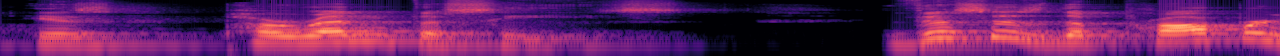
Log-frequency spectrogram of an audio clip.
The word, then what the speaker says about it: parentheses: If you're talking about both, the plural is parentheses. The last syllable becomes C's, parentheses.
